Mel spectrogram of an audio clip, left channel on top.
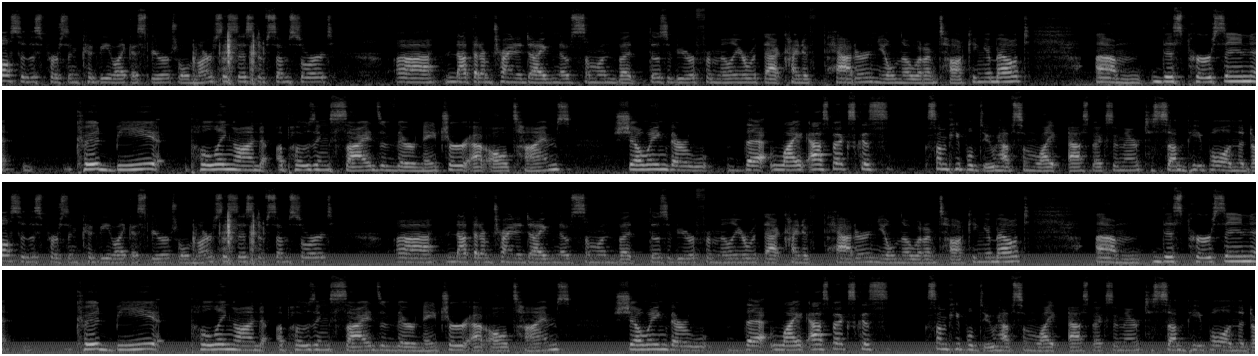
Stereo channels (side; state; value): right; noise; hum, 11 dB below the sound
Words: So this person could be like a spiritual narcissist of some sort. Not that I'm trying to diagnose someone, but those of you who are familiar with that kind of pattern, you'll know what I'm talking about. This person could be pulling on opposing sides of their nature at all times, showing the light aspects, because some people do have some light aspects in there to some people and the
